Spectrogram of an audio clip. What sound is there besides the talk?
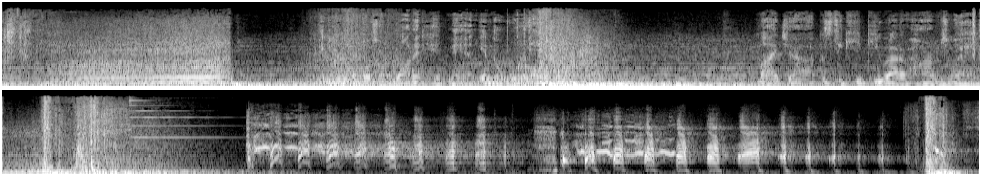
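action movie trailer audio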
